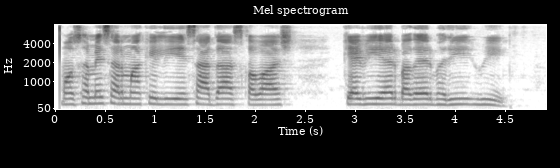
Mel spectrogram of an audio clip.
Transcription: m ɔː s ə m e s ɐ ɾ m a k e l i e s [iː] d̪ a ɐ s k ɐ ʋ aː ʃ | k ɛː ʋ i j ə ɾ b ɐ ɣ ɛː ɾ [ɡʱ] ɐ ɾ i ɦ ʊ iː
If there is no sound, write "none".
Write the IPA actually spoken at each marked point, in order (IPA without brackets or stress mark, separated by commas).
aː, bʱ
